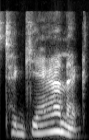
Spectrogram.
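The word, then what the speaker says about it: Taughannock: And and by the way, it's Tanic. Don't panic. No. when whenever whenever you're trying to figure out how to actually pronounce something, you ask the visitor uh center lady and and and I was like, "Well, it really sounds much better to Ganic." But she said, "No, Ganic. Don't panic."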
